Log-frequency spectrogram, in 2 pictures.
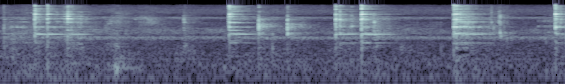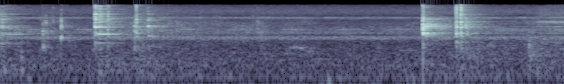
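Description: Metal chopsticks and spoons clinking against china plates and bowls while eating. A string of sharp, ringing clinks comes in small clusters, with the last two near the end.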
